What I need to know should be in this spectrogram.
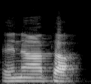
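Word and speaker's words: Agnatha: under a division called anata G silent pronounce it as Nat a if jws are present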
